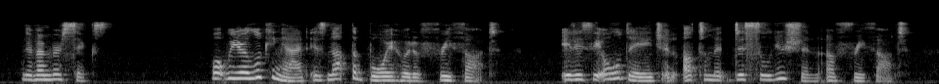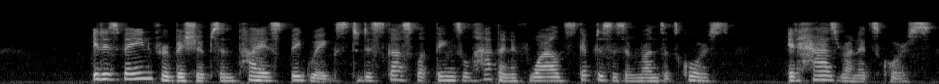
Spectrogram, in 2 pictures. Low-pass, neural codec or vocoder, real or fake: 7.2 kHz; vocoder, 44.1 kHz, 128 mel bands, Pupu-Vocoder; fake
